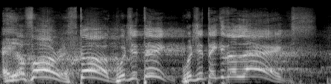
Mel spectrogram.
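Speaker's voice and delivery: very high, shouted [name] question; winded [name] asking eagerly. Retold or imitated. [name] asking Forrest after the run, high shout. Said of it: "He's like".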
